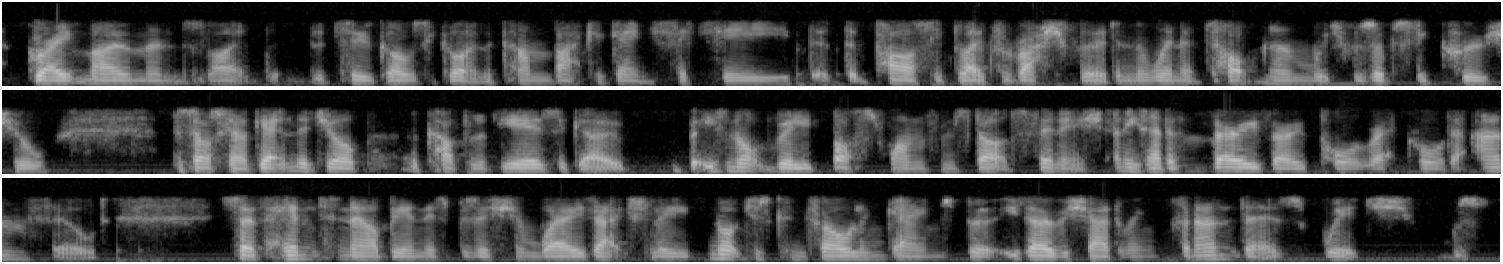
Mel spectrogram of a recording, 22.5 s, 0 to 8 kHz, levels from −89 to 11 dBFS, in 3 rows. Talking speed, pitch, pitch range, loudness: 215 wpm, 115 Hz, 110-125 Hz, -24 LUFS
